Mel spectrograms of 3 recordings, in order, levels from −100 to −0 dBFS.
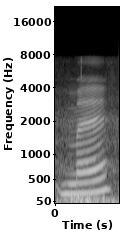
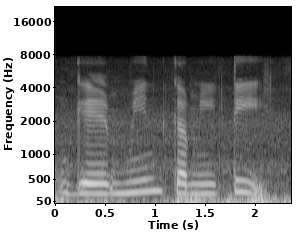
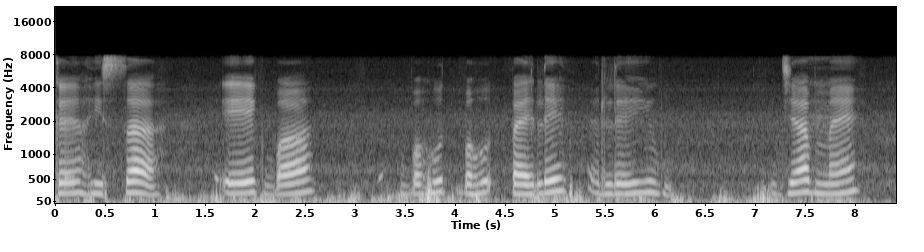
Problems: constant background noise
